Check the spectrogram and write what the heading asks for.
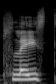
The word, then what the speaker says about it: placed: And placed it 할 때 and의 뒤소리는 잘 안 내고요. placed it. 자, place 얘 소리 s 소리로 끝났죠? 성대가 울리지 않으니까 얘도 마찬가지로 그래서 place라고 트리로 내 주셔야 됩니다.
